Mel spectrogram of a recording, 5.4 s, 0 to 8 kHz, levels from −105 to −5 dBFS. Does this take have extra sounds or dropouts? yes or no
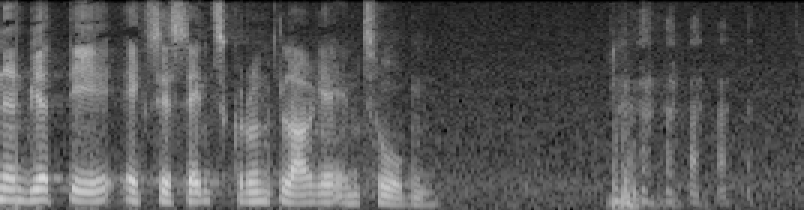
yes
